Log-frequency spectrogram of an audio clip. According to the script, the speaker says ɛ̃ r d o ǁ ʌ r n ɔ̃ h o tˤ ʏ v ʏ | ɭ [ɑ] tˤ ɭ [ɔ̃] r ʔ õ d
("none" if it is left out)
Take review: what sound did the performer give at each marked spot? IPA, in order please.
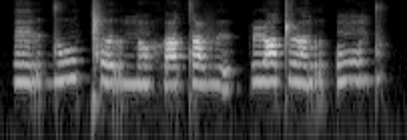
ʌ, ɔ̃

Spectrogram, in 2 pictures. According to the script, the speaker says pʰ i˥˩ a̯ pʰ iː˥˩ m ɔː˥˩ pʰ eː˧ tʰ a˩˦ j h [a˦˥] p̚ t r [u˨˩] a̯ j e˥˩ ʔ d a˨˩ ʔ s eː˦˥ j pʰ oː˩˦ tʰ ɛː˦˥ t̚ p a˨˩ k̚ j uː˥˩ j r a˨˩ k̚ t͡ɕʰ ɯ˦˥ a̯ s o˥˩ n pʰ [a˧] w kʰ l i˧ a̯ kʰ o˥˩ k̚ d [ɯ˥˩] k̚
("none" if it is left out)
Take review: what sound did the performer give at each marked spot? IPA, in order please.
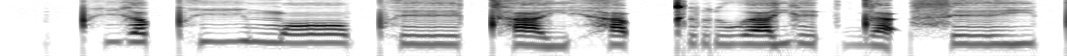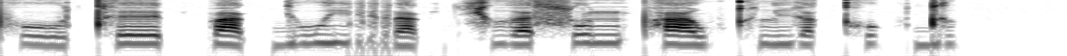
a˦˥, u˦˥, a˧, ɯ˥˩

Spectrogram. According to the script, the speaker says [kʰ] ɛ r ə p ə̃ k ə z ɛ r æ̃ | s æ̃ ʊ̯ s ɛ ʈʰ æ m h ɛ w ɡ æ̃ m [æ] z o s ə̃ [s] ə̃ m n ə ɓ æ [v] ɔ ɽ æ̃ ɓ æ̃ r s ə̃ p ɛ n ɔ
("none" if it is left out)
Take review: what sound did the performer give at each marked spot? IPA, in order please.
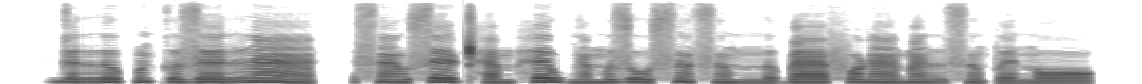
ɡ, ə, s, f

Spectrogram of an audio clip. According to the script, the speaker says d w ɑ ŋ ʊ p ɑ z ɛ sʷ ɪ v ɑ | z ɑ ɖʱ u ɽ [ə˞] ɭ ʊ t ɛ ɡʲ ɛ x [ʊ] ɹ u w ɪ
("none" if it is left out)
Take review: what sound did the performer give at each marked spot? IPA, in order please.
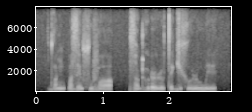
ə˞, ʊ

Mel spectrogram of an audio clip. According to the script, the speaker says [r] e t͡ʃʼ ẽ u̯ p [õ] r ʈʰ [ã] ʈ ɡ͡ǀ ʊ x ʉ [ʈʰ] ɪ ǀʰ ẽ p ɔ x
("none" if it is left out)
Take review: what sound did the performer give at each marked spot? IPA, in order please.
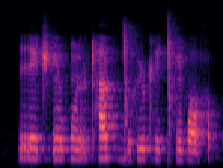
r, õ, a, ʈʰ

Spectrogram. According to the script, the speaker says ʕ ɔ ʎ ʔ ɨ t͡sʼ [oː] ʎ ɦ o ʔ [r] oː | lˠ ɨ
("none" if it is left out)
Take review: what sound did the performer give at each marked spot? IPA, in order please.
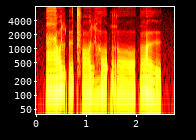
ɔː, r

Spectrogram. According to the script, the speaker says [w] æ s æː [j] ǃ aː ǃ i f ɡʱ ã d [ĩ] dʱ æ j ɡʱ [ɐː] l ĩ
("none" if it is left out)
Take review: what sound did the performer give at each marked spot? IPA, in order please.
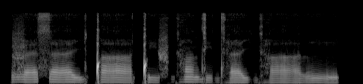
v, j, i, aː

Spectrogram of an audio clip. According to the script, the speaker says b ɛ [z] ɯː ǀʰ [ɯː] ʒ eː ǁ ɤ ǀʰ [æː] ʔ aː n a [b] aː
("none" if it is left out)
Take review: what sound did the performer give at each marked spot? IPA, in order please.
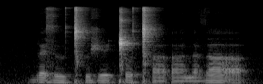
z, ɯ, aː, ð

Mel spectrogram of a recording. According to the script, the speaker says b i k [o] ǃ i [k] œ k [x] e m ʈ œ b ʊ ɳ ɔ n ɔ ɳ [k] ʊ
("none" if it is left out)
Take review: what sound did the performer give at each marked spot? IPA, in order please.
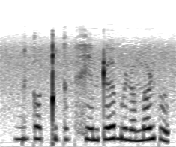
ɔ, k, x, k

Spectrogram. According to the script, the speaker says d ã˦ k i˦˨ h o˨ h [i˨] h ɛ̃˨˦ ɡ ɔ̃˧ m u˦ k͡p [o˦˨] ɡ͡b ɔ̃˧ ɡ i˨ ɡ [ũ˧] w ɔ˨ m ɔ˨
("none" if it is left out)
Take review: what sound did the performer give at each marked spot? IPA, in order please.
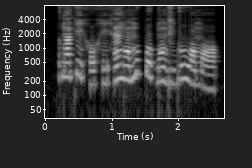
i˨, o˦˨, u˧

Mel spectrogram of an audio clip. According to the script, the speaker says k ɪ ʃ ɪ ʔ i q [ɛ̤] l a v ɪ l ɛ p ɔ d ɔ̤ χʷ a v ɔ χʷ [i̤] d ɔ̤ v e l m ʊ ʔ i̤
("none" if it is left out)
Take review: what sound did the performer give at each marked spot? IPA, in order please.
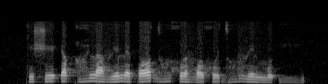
ɛ̤, i

